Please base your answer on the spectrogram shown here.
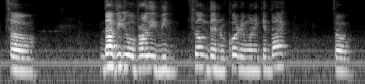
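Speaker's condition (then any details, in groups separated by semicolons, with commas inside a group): Cerebral palsy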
